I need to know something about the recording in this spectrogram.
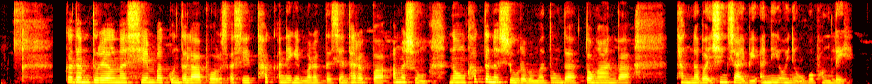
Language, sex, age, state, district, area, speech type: Manipuri, female, 18-30, Manipur, Tengnoupal, rural, read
